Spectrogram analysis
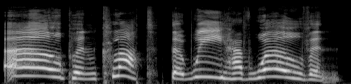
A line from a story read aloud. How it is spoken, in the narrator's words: screeched the witches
